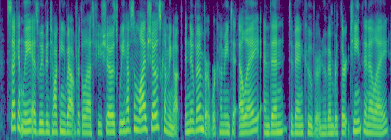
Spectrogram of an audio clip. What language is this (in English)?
English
